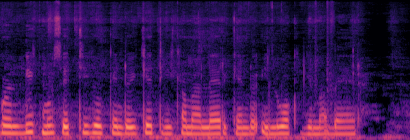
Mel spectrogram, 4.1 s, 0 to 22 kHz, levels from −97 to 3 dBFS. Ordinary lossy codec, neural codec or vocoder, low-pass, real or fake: none; none; none; real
